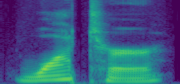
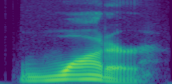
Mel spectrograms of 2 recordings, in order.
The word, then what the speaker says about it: water: Many learners say water with a strong T, but in American English, it's softer, water.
